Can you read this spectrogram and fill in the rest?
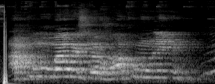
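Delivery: put-on high, fast childish protest; protesting boy. Boy refusing to go home, high fast protest. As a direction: whine back like a stubborn kid.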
